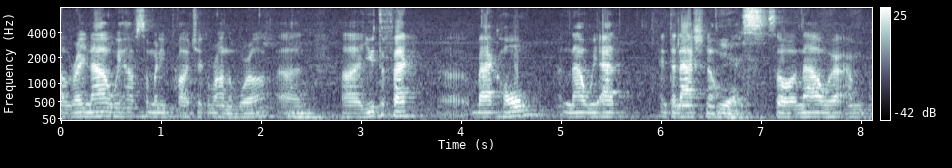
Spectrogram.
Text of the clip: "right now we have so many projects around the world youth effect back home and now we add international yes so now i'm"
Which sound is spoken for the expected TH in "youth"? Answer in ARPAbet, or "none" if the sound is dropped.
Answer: T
